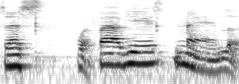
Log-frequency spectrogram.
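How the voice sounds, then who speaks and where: A man speaks in a Baltimore accent, somewhat breathy. Audible room echo surrounds the voice. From Baltimore, Maryland. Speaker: YouTuber. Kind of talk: casual commentary. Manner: animated.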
